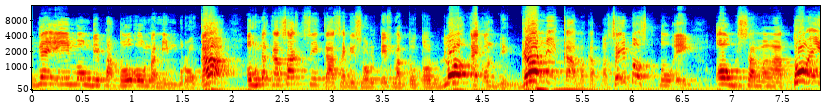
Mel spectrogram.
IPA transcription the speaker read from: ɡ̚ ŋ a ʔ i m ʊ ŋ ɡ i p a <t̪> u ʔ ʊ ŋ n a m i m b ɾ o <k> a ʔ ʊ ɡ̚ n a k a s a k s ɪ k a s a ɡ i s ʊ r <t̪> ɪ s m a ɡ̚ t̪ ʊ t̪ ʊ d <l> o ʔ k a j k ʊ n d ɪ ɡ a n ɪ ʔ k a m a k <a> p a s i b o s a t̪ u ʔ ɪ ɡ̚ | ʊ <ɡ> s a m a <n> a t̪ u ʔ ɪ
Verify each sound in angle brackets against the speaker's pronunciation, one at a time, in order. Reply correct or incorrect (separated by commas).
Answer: correct, correct, correct, correct, correct, correct, incorrect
